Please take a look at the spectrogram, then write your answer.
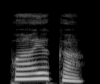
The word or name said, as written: ಪಯ್ಕ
